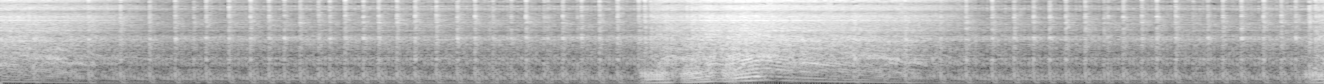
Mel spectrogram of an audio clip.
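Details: One of two free chainsaws, still holding up after months: two-stroke idle with even rapid popping, revs up cleanly in a smooth rising buzz, then settles. Normal running.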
